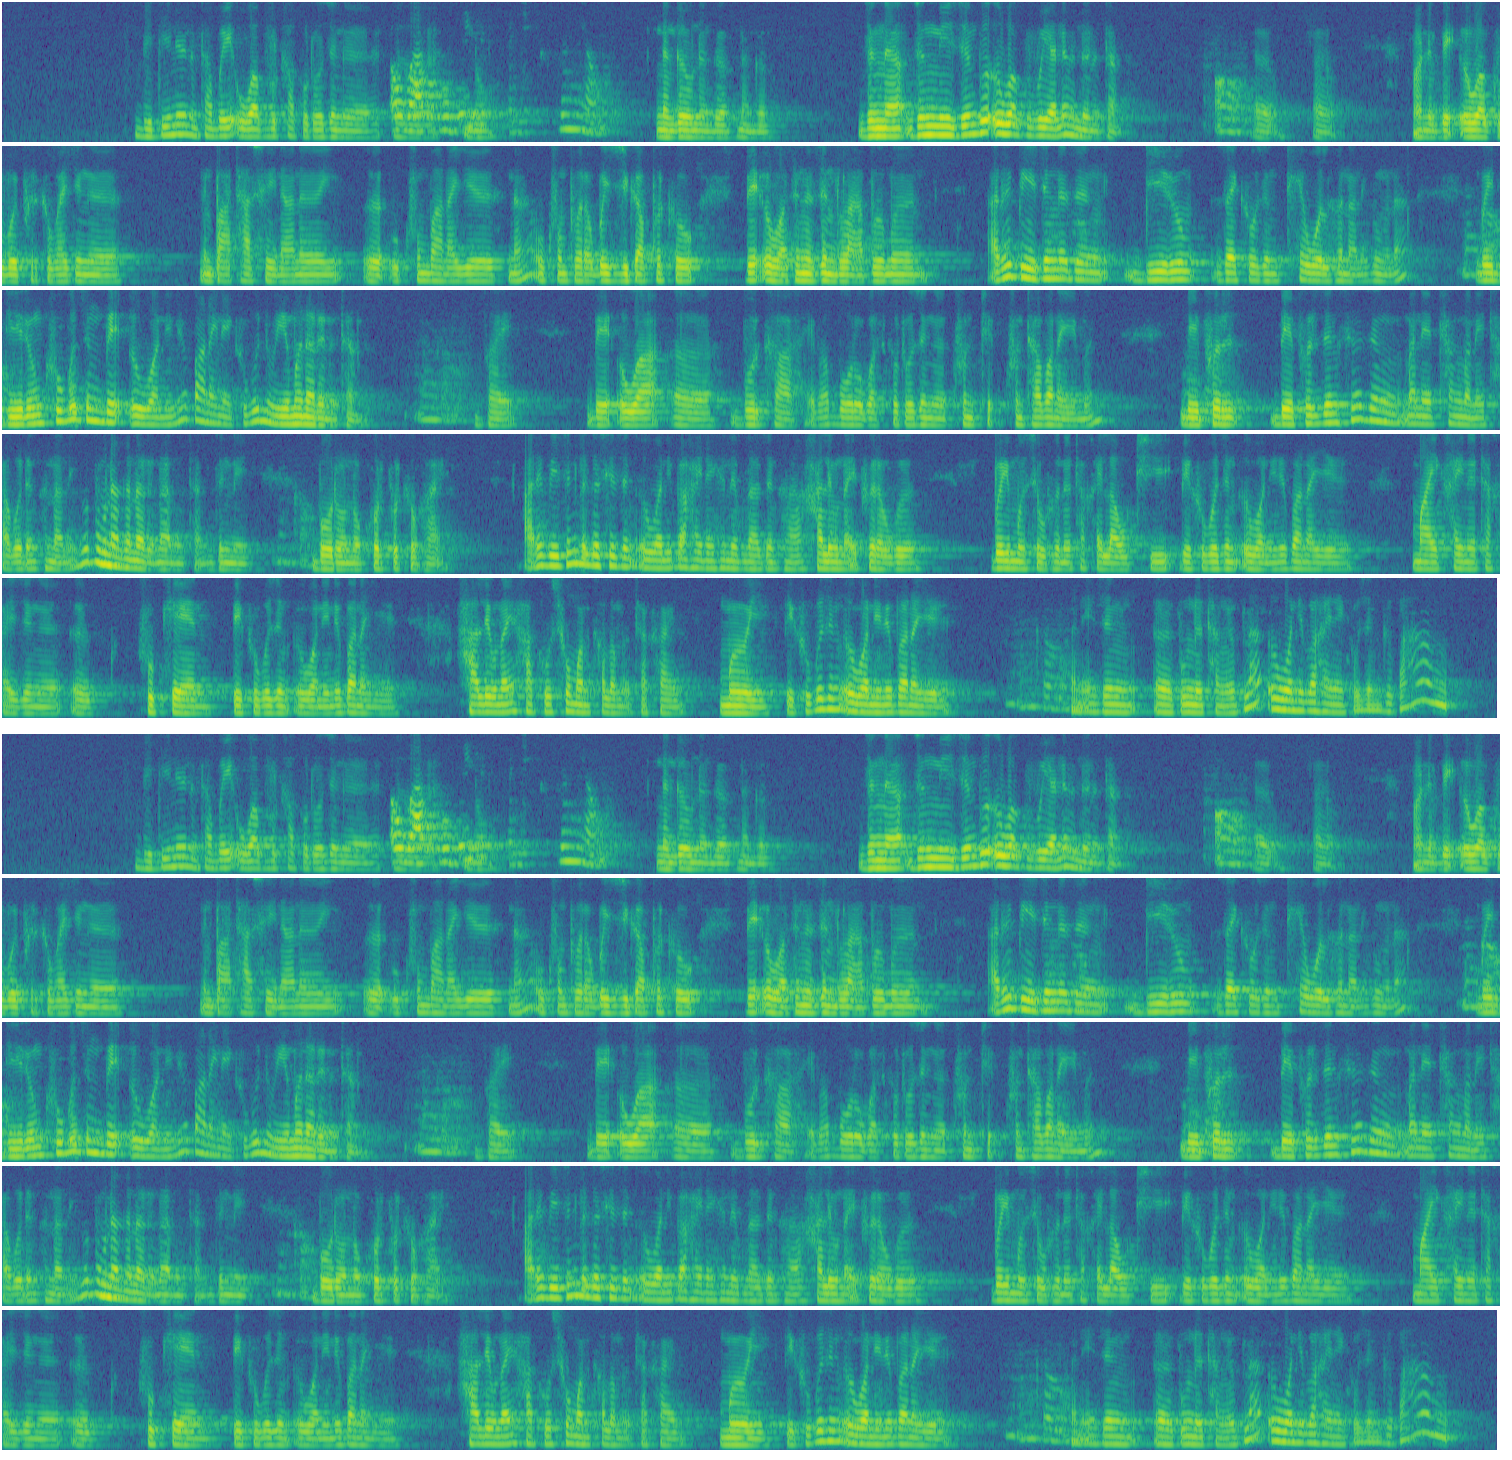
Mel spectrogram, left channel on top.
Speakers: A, on the left; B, on the right.
A: बिदिनो नोंथां बै औवा बुरखाखौथ' जोङो
B: औवा
A: ओ
B: गुबै <unintelligible> जोंनियाव
A: नंगौ नंगौ नंगौ जोंना जोंनिजोंबो औवा गुबैयानो होनदों नोंथां
B: अ
A: औ औ मा होनो बे औवा गुबैफोरखौहाय जोङो बाथा सैनानै उखुम बानायो ना उखुमफोराव बै जि जिगाबफोरखौ बे औवाजोंनो जों लाबोमोन आरो बेजोंनो
B: नंगौ
A: जों दिरुं जायखौ जों थेवोल होननानै बुङोना
B: नंगौ
A: बै दिरुं बे खौबो जों बे औवानिनो बानायनायखौबो नुयोमोन आरो नोंथां
B: नंगौ
A: ओमफाय बे औवा बुर खा एबा बर' बासखौथ' जोङो खुन खुन्था बानायोमोन
B: नंगौ
A: बेफोर बेफोरजोंसो जों माने थांनानै थाबोदों होननानैबो बुंनांगोन आरोना नोंथां। जोंनि
B: नंगौ
A: बर' न'ख'र फोरखौहाय आरो बेजों लोगोसे जों औवानि बाहायनाय होनोब्ला जोंहा हालेवनायफोरावबो बै मोसौ होनो थाखाय लाव फुरथि बेखौबो जों औवानिनो बानायो माइ खायनो थाखाय जोङो हुकेन बेखौबो जों औवानिनो बानायो। हालेवनाय हाखौ समान खालामनो थाखाय मै बेखौबो जों औवानिनो बानायो
B: नंगौ
A: माने जों बुंनो थाङोब्ला औवानि बाहायनाय बेखौ जों गोबां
